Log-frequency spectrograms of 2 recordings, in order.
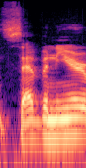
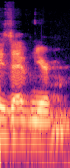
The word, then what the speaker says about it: Xevnir: been saying it wrong i've been saying seven year but i'm sure like i'm mispronouncing it so why didn't you tell us how to pronounce your name you know what to be very honest i don't know myself it's uh i just say zavner and it's like a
